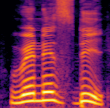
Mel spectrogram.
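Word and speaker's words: Wednesday: तो यहां देखिएगा डीजी यानी कि डीजी या डी जो है कुछ शब्दों में साइलेंट होता है। देखिए यहां पे डी है ना तो इसे पढ़ेंगे। देखिए वेडनेसडे देखिए वेडनेसडे।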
